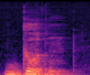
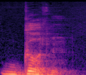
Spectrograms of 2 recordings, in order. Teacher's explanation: the one simply became un and was joined together with the good so good one became Gooden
